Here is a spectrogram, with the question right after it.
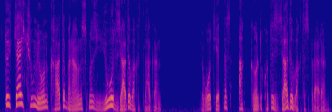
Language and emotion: Kashmiri, angry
